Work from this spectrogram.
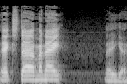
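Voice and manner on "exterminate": mechanical, robotic machine monster voice. Trying out impressions, says the word in a Dalek voice. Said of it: "I can sometimes do Dalek".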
